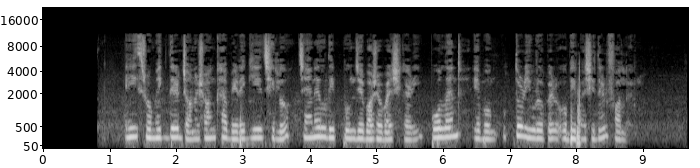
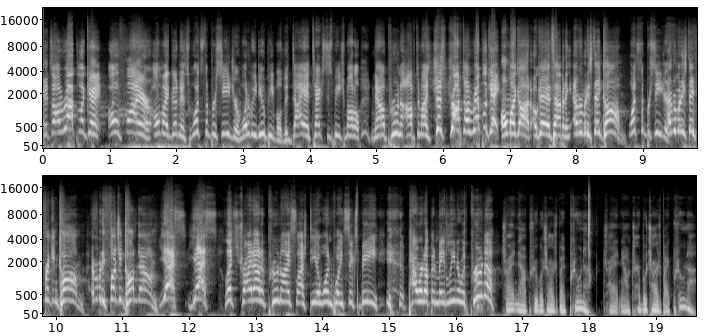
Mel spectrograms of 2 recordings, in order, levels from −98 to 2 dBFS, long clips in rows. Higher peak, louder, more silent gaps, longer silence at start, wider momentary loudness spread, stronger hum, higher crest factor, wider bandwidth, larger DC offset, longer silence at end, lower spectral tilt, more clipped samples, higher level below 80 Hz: about the same, -2 dBFS vs 0 dBFS; second, -21 LUFS vs -17 LUFS; neither; first, 1.2 s vs 0 s; second, 8 LU vs 11 LU; neither; about the same, 20 dB vs 18 dB; second, 11.5 kHz vs 15.5 kHz; neither; first, 0.9 s vs 0 s; about the same, -5 dB/octave vs -4.5 dB/octave; neither; second, -50 dBFS vs -42 dBFS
